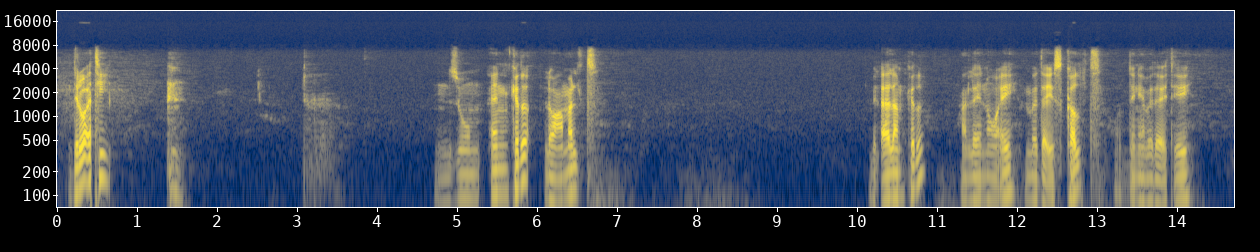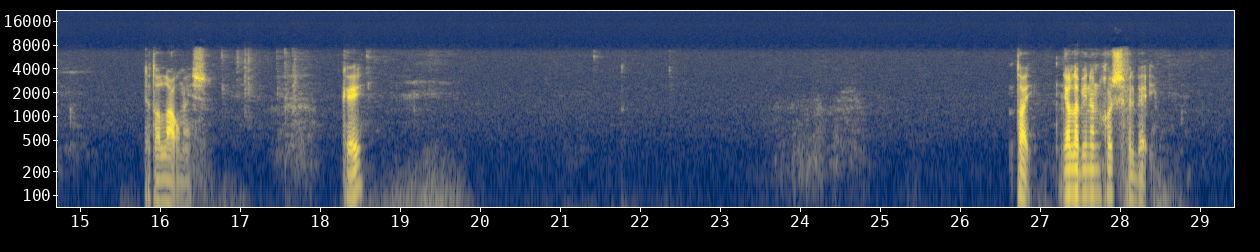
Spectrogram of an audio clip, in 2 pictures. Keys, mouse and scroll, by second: 0.5 click, 4.3 ctrl+right click, 7.5 click, 11.0 right click, 14.3 click, 15.9 right click, 17.0 ctrl+z, 17.6 ctrl+z, 18.8 alt+right click, 19.7 right click, 21.6 alt+right click, 22.5 alt+right click.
